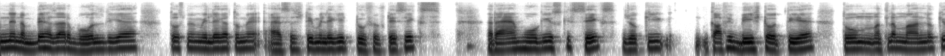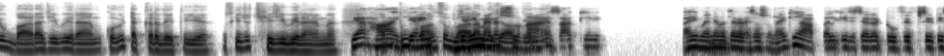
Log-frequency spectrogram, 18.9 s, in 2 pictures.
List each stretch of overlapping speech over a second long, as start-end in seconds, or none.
13.2-15.0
